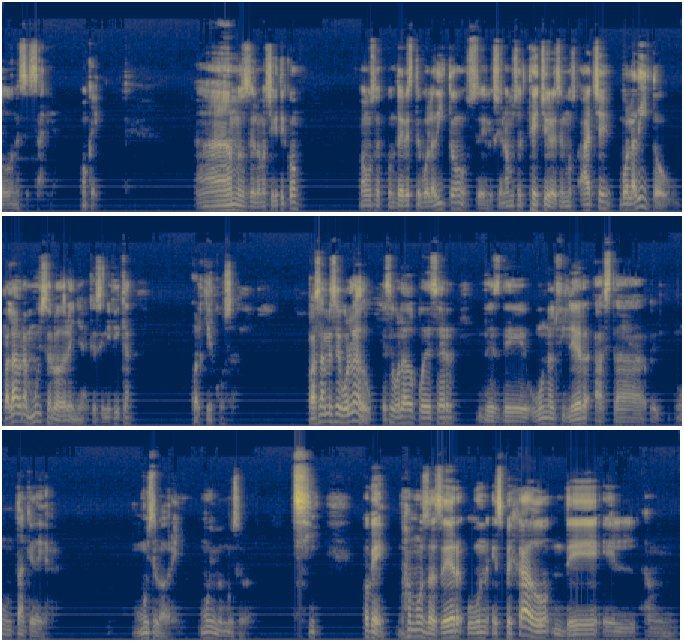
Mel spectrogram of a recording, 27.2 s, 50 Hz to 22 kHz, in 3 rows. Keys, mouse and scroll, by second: 0.5-0.9 scroll up 2, 0.9-2.3 scroll down 2, 1.3 middle click, 3.1 s, 3.9 click, 5.1 middle click, 5.3 click, 7.5 h, 8.3 click, 10.3 r, 12.1 Return, 12.1 typing, 15.3 middle click, 15.4-16.0 scroll down 1, 17.1 middle click, 17.4 scroll down 1, 17.5-18.4 scroll up 1, 22.2-23.7 drag, 24.5 click, 25.1 Tab.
